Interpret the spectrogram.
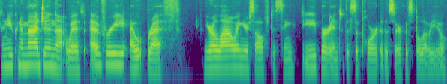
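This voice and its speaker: A woman teaching yoga nidra, giving guided relaxation instructions in a soothing, unhurried, gentle way. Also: lowish voice, fairly even intonation, gravelly, dry recording.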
